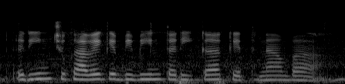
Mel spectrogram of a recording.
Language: Bhojpuri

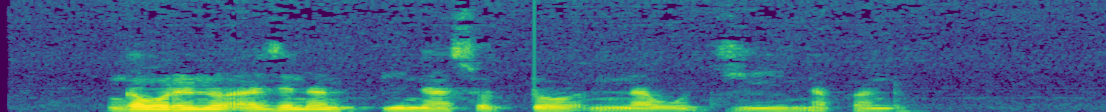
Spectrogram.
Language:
Tuki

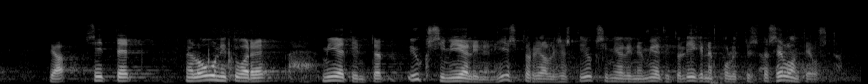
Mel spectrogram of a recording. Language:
Finnish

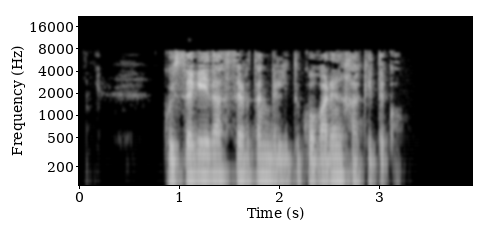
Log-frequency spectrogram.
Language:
Basque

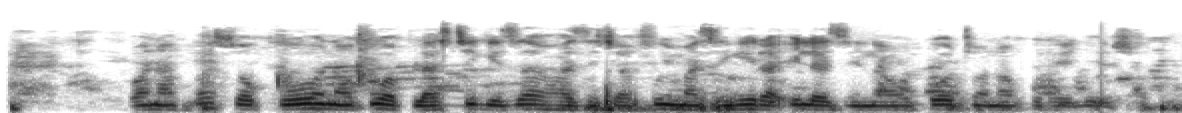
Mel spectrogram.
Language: Swahili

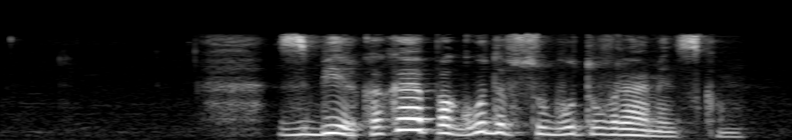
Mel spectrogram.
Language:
Russian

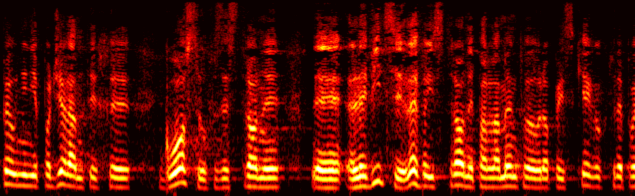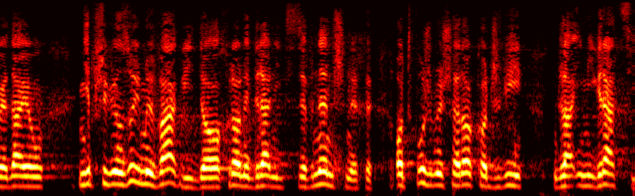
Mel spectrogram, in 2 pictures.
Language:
Polish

